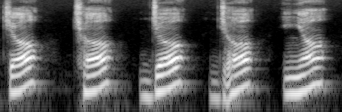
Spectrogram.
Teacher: जिसका उच्चारण तारू से होता है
